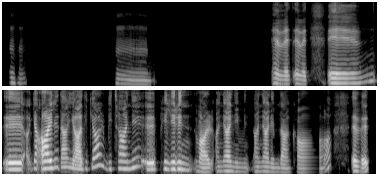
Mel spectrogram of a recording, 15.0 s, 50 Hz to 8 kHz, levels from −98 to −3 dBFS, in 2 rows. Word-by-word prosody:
Hı 180 - -20
hı. 165 +1 -29 1.8
Hıı. 135 -5 -19 2.4
Evet, 145 -4 -7
evet. 145 -3 -8 0.4
Eee, 170 +1 -3 0.3
eee, 230 0 +6 0.2
ya 255 - 0
aileden 260 - +6
yadigar 240 - -1
bir 240 0 -11
tane, 255 +6 -3
eee, 225 0 +4
pelerin 235 -3 -1
var 140 -1 +1
anneannemin, 160 -3 -5
anneannemden 145 -5 -7
kalma. 130 0 -11 0.4
Evet 170 -5 +1
165 Hz, 75 wpm, -25 LUFS, 140-230 Hz, 2.4 s, eee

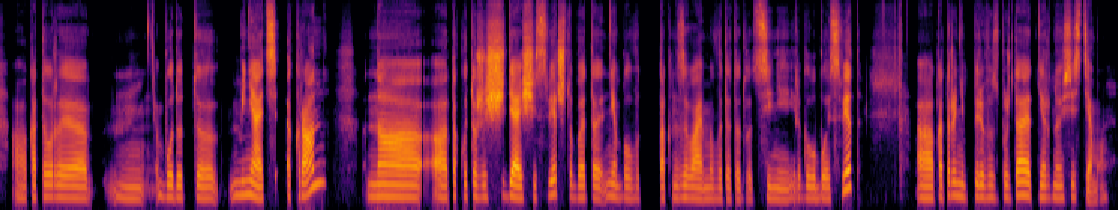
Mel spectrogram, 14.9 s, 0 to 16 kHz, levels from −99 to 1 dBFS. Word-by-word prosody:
а, 75 0 -11
которые, 165 -2 -3 0.2
м, 150 -3 -15 0.2
будут, 170 -3 -7 0.2
э, 155 -1 -5 0.2
менять 195 - +3
экран 325 - +1 0.7
на, 175 -1 +2
а, 160 0 -2
такой 180 -1 -9
тоже 170 -1 -1
щадящий 170 -2 +8
свет, 205 +6 -1
чтобы 165 -2 +3
это 165 -1 -5
не 180 0 -6
был 155 -2 -12
вот 155 - -19 0.2
так 155 - -6
называемый 155 -2 -5
вот 150 +1 -14
этот 145 -1 -12
вот - - -15
синий 150 -3 -3
или 160 - -14
голубой 155 -1 -9
свет, 290 - +1 0.7
а, 160 0 -1
который 195 +3 -4
не 180 -1 -9
перевозбуждает 175 +2 -2
нервную 165 -1 -8
систему. 170 -1 -2
165 Hz, 135 wpm, -23 LUFS, 155-175 Hz, 0.7 s, щадящий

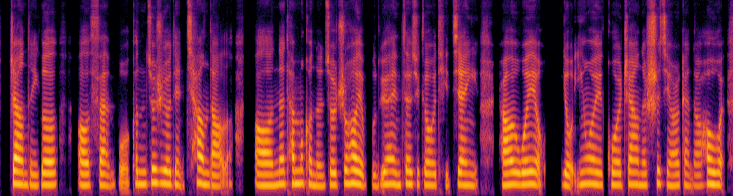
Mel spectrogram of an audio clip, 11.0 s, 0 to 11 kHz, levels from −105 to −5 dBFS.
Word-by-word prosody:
这 220 - +5
样 205 -2 +6
的 195 -1 -5
一 180 - -3
个， 195 +1 +3 0.3
呃， 190 -1 +3
反 190 -1 -2
驳， - - -6
可 215 - -5
能 205 -1 0
就 230 +3 +1
是 220 - -2
有 215 -1 +4
点 205 -2 -3
呛 220 -2 +2
到 180 -2 0
了， 215 -1 -9 0.3
呃， 185 -1 +4
那 205 +2 +1
他 215 +1 -1
们 220 0 +1
可 205 - -2
能 180 -1 -3
就 195 0 0
之 220 +3 -1
后 220 0 +5
也 205 -2 +3
不 180 0 -11
愿 210 +2 0
意 - - -1
再 210 +1 0
去 205 0 -5
给 200 -1 -3
我 190 -1 0
提 185 - -12
建 195 -2 +1
议， 190 +3 -10 0.3
然 190 0 +5
后 200 +1 +5
我 200 +1 +3
也 210 - +4
有 200 - -2 0.2
有 195 -3 0
因 205 +2 -4
为 205 -2 +1
过 200 -2 -1
这 200 +2 -3
样 205 -1 +1
的 190 - -2
事 215 +3 -1
情 200 -3 -4
而 185 +1 -1
感 190 -1 -7
到 180 -1 -8
后 210 +1 +3
悔。 195 - -1
200 Hz, 305 characters per minute, -23 LUFS, 190-210 Hz, 0.3 s, 样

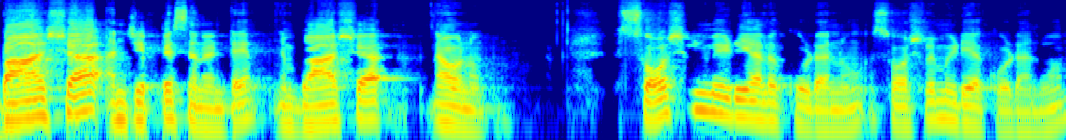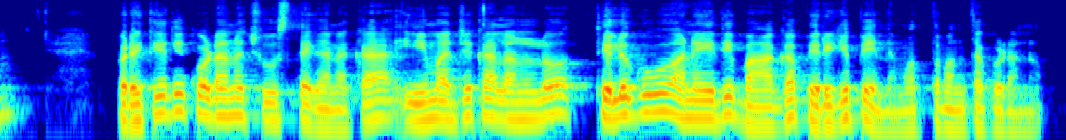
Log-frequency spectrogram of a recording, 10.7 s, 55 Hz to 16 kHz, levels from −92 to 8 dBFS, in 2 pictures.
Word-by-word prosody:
భాష 145 +3 +7 0.2
అని 130 - -1
చెప్పేసనంటే 120 -4 -1 0.3
భాష 120 +1 +5 0.5
అవును. 105 -5 +1 0.8
సోషల్ 185 +4 +1
మీడియాలో 145 -6 +2
కూడాను 95 -1 -3 0.2
సోషల్ 110 +5 -4
మీడియా 115 -4 -1
కూడాను 90 +2 -7 0.7
ప్రతిది 170 +9 +2
కూడాను 155 -1 +2
చూస్తే 130 0 -3
గనక 95 +2 -5 0.3
ఈ - - +2
మధ్య 135 +2 -1
కాలంలో 135 +1 0 0.2
తెలుగు 160 +4 +4
అనేది 140 +3 +1
బాగా 110 +7 0
పెరిగిపోయింది 115 -6 0
మొత్తం 95 +2 -8
అంతా 95 +2 -5
కూడాను. 90 -1 -7
130 Hz, 140 wpm, -24 LUFS, 100-145 Hz, 0.8 s, భాష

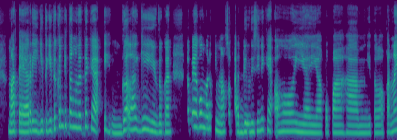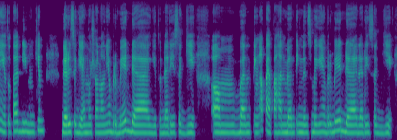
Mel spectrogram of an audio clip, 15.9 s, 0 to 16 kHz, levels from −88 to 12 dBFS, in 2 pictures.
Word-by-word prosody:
materi 235 +1 +2
gitu-gitu 255 +4 -2
kan 385 +4 -2
kita 380 -1 0
ngeliatnya 345 0 0
kayak, 280 -5 +3
"Ih, 260 -6 -5
enggak 195 +7 0
lagi," 280 -3 0
gitu 220 0 -4
kan? 220 0 +1 0.3
Tapi 265 - -5
aku 355 +1 +2
ngerti 310 -3 -2
maksud 225 +2 -3
adil 220 +1 +1
disini 245 +4 -2
kayak, 265 -4 -3
"Oh, 240 +1 -1
iya 215 -2 -1
iya, 205 0 -3
aku 200 - -8
paham" 200 -1 -2
gitu 200 0 -9
loh. 200 0 -5
Karena, 250 +4 0
ya 220 - +1
itu 225 - -7
tadi, 235 +1 +2
mungkin 220 +4 -2 0.4
dari 205 0 +8
segi 210 -2 0
emosionalnya 205 +2 -2
berbeda 210 -2 +3
gitu, 190 0 -7
dari 195 +1 -2
segi, 205 0 -2 0.4
mmm, 205 -1 +2
banting, 210 0 +1
apa - - 0
ya, - - -14
tahan 210 0 +1
banting 205 +1 0
dan 205 - 0
sebagainya 215 +1 -2
berbeda, 215 -2 +2
dari 205 +1 -2
segi 200 0 -5
215 Hz, 180 wpm, -24 LUFS, 205-240 Hz, 0.4 s, dari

